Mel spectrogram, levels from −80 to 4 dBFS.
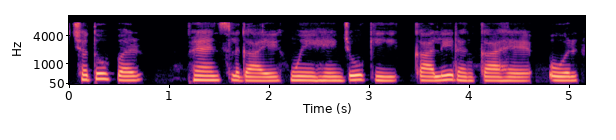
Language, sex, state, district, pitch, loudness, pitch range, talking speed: Hindi, female, Uttar Pradesh, Jyotiba Phule Nagar, 195 Hz, -13 LUFS, 185-215 Hz, 150 wpm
